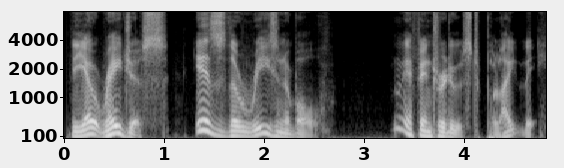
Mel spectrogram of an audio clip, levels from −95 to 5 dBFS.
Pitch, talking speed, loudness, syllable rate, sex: 125 Hz, 100 wpm, -17 LUFS, 5.1 syllables/s, male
